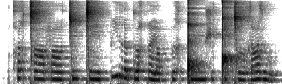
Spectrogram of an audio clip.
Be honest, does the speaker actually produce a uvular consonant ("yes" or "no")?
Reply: yes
